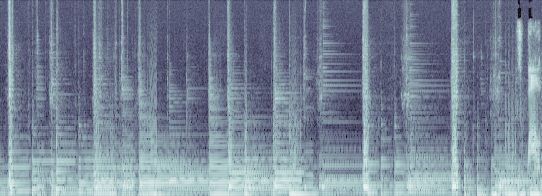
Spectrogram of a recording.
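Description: Live small jazz band playing, with acoustic guitar prominent over a plucked upright bass.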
